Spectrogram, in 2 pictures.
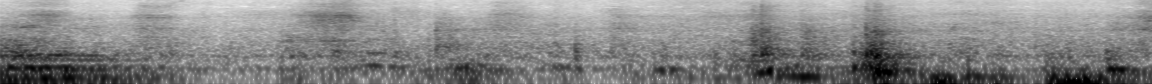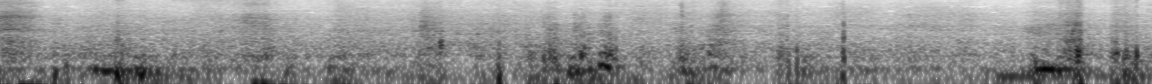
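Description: A crowd shuffles and murmurs as people rise from their seats.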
